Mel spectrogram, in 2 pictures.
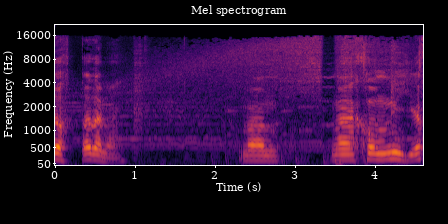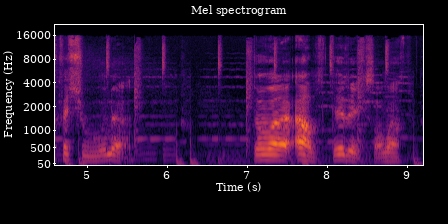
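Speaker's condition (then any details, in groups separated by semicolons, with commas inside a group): Cerebral palsy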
